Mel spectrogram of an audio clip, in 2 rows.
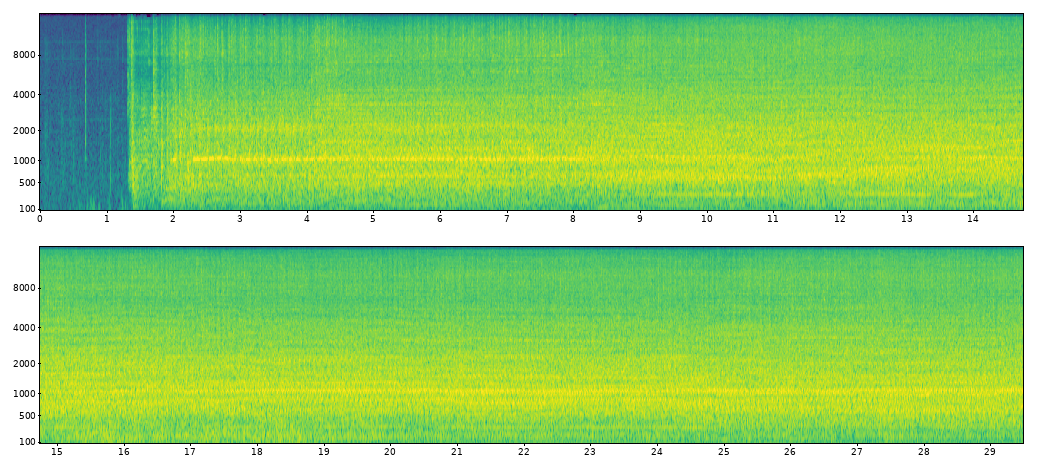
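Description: John Deere 4020's six-cylinder diesel engine starting about a second in, then running steadily as the tractor is driven.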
